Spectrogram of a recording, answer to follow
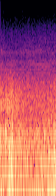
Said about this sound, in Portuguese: Volta a sentir a chuva.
